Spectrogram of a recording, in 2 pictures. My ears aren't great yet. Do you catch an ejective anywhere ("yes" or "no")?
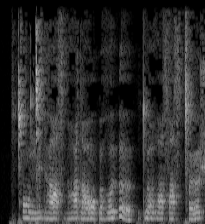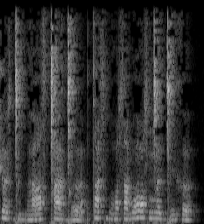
no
